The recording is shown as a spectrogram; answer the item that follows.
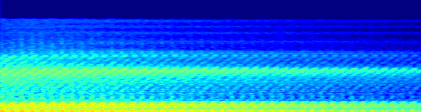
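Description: Synthesized intro logo sound effect: a heavy, rapidly pulsing low rumble with a bright buzzing layer above it, held steady and slowly fading.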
